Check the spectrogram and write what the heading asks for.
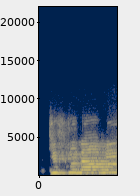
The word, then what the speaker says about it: tsunami: And T is silent there. Tsunami nalla parayunnathu.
